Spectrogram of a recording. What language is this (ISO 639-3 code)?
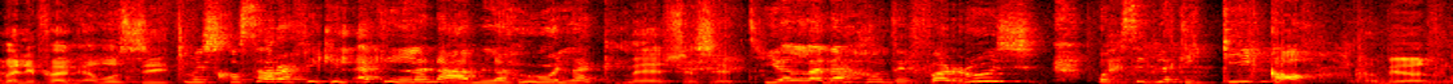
ara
